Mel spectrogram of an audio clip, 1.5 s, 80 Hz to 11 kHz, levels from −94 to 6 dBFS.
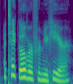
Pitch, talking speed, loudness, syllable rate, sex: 225 Hz, 245 wpm, -17 LUFS, 6.1 syllables/s, female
